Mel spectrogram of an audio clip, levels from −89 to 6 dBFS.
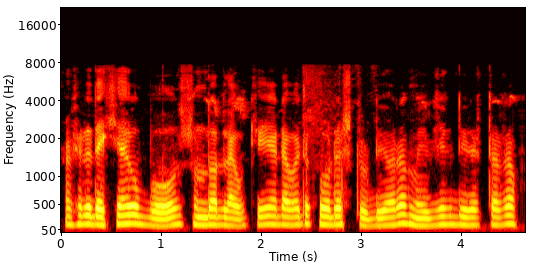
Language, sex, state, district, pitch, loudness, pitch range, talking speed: Odia, male, Odisha, Malkangiri, 140 Hz, -17 LUFS, 130-145 Hz, 180 wpm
